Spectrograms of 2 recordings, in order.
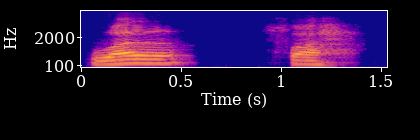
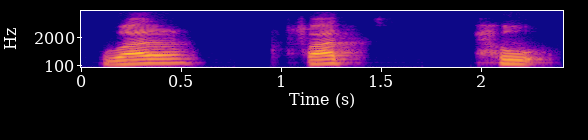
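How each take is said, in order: First: It ends in a soft h, no stress. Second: A full vowel is added after the ending. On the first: "bukan juga dibaca wal fah" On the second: "bukan dibaca wal fat hu"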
